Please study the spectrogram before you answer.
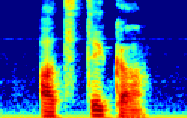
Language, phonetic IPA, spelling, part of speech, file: Polish, [atˈːɨka], attyka, noun, Pl-attyka.ogg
